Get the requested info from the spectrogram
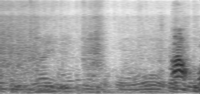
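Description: A bird cooing, among people's voices, with a short spoken exclamation near the end.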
